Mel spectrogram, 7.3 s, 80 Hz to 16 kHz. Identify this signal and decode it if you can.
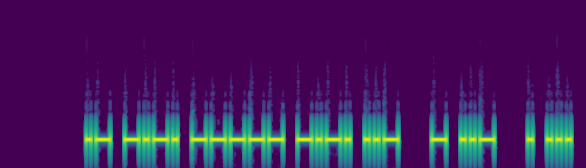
Morse code, heard as a keyed tone, about 20 wpm, 700 Hz. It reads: AC0CU TU ES
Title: POTA QSO Practice - 20wpm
